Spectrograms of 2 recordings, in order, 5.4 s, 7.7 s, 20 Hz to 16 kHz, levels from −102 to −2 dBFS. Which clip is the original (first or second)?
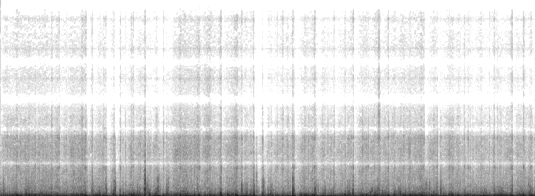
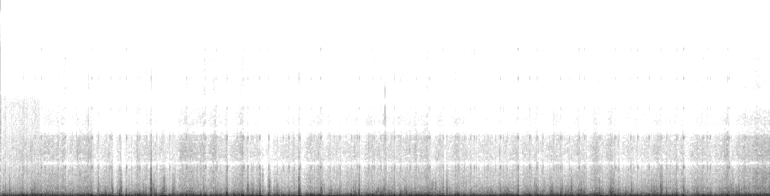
second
